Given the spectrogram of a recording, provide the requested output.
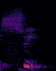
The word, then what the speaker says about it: suis: Je suis ends in an S. I could have said je suis. But in French, you don't pronounce, in most cases, you don't pronounce the final consonant. So, je suis, tu es, il est, elle est.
